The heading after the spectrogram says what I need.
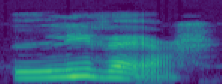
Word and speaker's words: hiver: And we'll start with l'hiver. L'hiver. We have the L apostrophe, the L apostrophe here because the H is silent, so it doesn't really tell you if it's masculine or feminine with that vowel missing.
